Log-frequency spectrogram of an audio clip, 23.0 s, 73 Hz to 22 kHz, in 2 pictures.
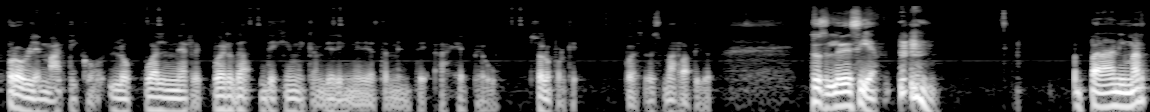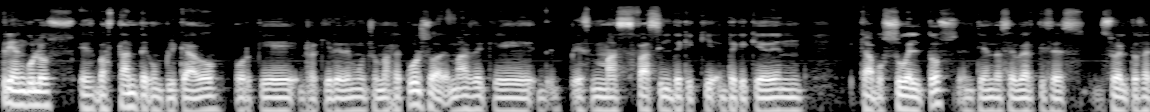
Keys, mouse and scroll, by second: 1.6 click, 2.6 click, 3.5 click, 5.2 click.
